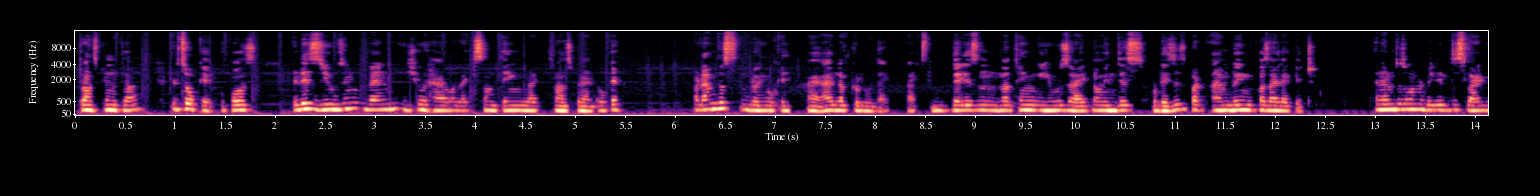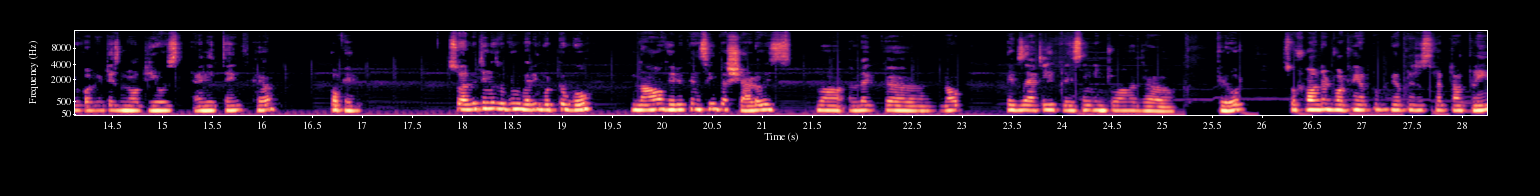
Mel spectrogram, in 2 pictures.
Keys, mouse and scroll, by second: 0.6 click, 6.8 click, 13.2 click, 14.8 Delete, 27.5 click.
